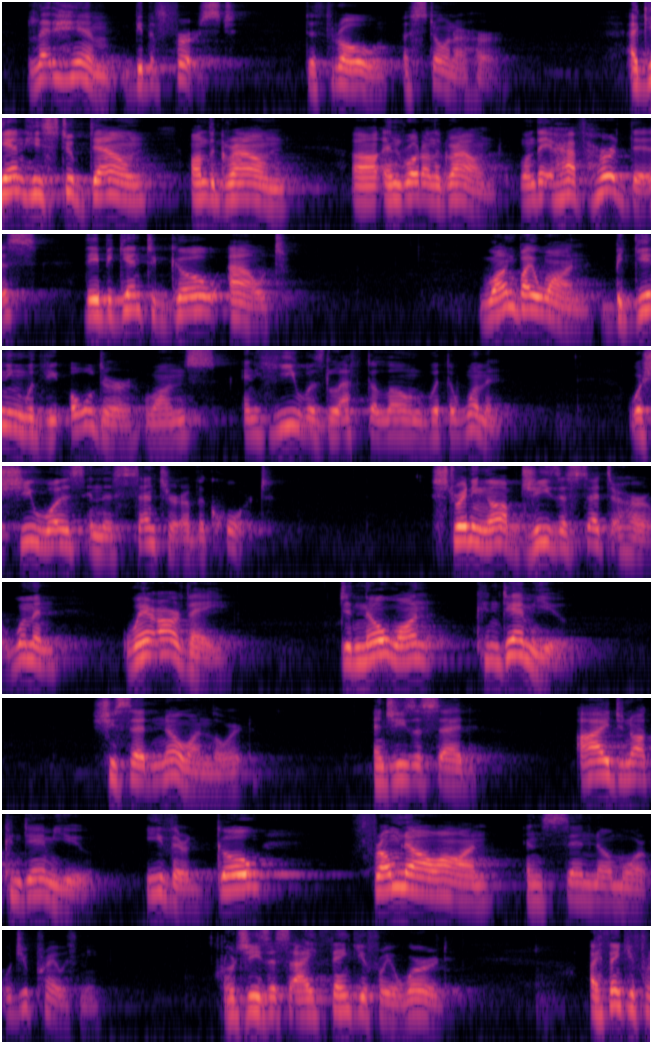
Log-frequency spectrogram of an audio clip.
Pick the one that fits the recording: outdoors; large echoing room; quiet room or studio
large echoing room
